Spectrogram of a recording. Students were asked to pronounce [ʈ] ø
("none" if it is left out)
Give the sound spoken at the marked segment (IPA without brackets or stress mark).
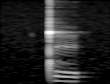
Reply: ǃ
